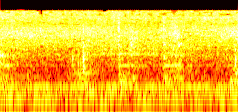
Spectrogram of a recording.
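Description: Chicken pieces stir-fried in a pan with fish sauce for creamy mixed vegetables, giving a steady close sizzle and hiss with faint scraping of stirring throughout.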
